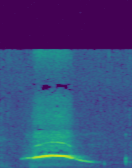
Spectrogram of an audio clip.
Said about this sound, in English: His eyes lit up, and he let out a slow whistle.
